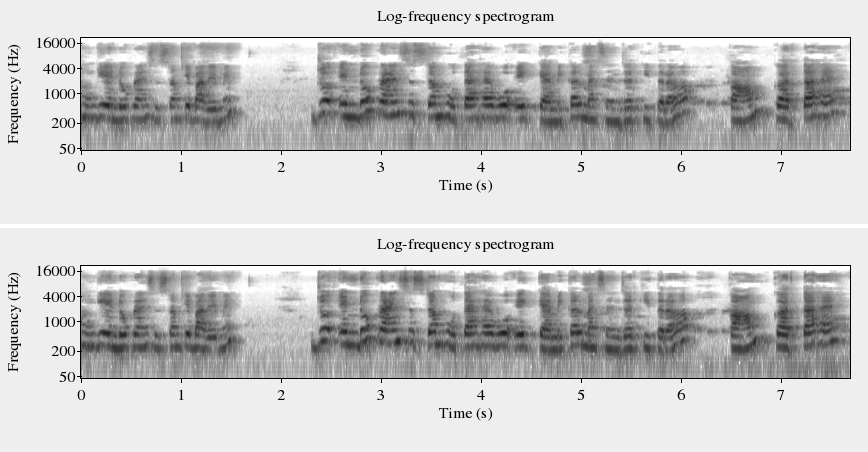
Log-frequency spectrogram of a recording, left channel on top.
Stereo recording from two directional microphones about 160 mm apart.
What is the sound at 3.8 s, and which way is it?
A woman's voice, 35° right (ahead or behind).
